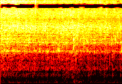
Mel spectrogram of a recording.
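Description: Bay leaf and cinnamon sautéing in oil and butter for shahi paneer, a continuous close, even sizzle with no voices.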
